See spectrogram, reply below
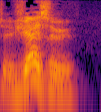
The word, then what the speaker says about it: Gesù: In Italian, it's Gesù, G-E-S-U, Gesù.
